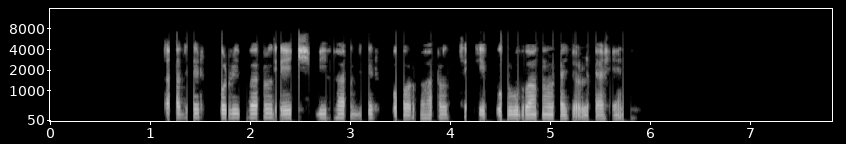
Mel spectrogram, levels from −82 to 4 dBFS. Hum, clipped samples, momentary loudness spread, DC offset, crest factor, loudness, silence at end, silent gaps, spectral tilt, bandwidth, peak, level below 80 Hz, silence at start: none; under 0.1%; 11 LU; under 0.1%; 22 dB; -21 LUFS; 2.1 s; 1.63-1.70 s, 3.36-3.43 s; -5 dB/octave; 7.8 kHz; -2 dBFS; -54 dBFS; 1.15 s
